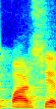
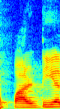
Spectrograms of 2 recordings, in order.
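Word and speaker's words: partial: पार्शियल आंशिक, ठीक है, पार्शियल, इसे पार्टियल ऐसे नहीं पढ़ेंगे, श उच्चारण होता है।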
